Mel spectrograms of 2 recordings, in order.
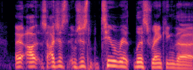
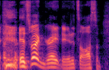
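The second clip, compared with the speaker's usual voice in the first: ordinary talk, nothing marked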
